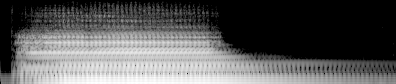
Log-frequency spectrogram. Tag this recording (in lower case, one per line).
music
bowed string instrument
musical instrument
